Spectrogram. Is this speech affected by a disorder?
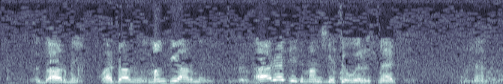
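Yes: deafness; cannot hear audience questions.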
